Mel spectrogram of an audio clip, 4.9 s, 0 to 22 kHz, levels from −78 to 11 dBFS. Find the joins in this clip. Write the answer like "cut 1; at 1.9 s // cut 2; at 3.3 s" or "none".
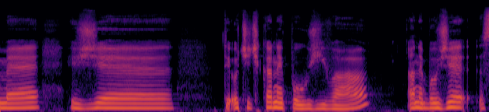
none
